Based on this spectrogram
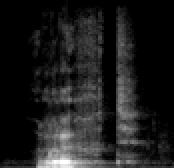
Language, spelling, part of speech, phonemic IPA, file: Dutch, rucht, noun, /rəxt/, Nl-rucht.ogg
- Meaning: 1. rumor, clamor 2. scum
